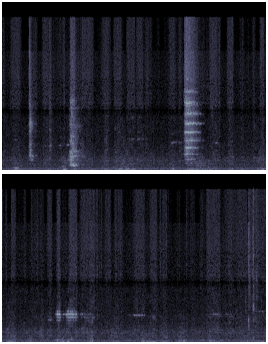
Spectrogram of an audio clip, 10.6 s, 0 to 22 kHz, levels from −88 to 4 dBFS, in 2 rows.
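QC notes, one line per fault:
Nothing to flag here, the speech comes through without any technical problems worth noting.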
